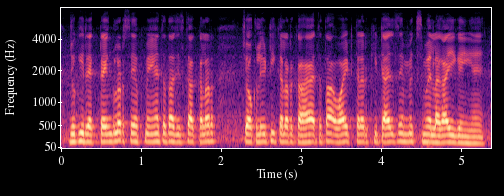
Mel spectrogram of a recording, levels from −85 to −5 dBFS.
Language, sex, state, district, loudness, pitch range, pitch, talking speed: Hindi, male, Uttar Pradesh, Lalitpur, -14 LUFS, 155-170 Hz, 160 Hz, 265 wpm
